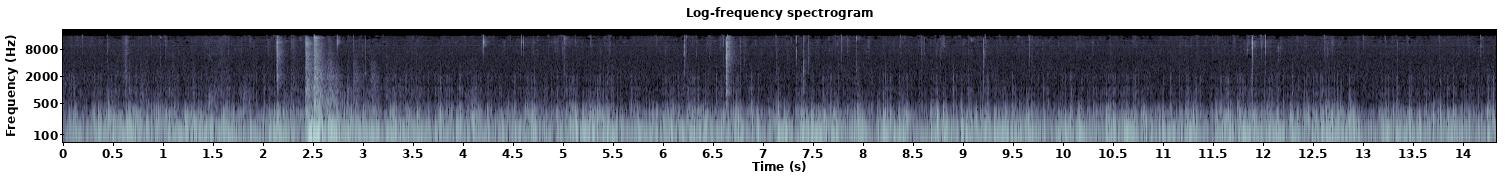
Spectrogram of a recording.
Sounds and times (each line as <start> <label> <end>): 1.5 door 3.5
